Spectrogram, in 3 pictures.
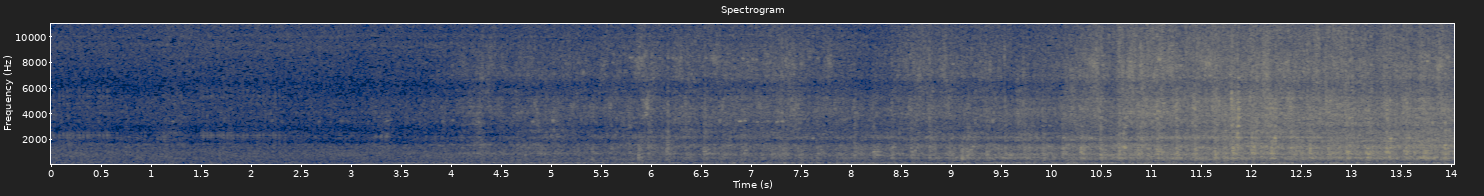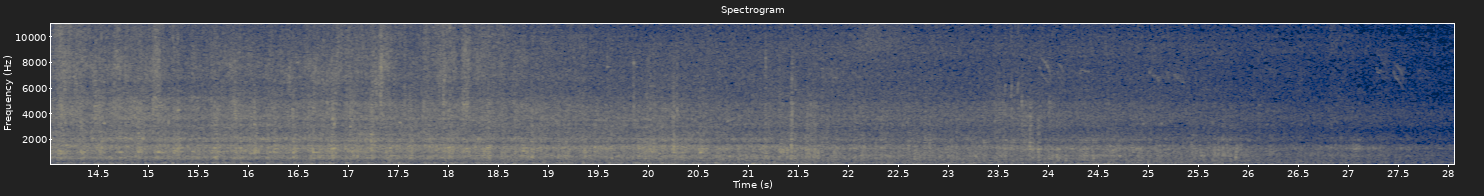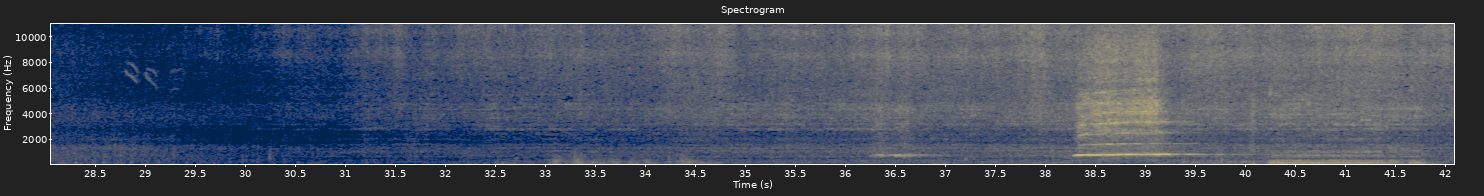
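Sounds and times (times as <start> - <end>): train wheels clattering over rail joints: 4.1 - 27.5, 32.7 - 42.0.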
